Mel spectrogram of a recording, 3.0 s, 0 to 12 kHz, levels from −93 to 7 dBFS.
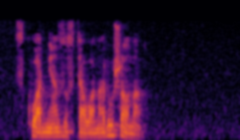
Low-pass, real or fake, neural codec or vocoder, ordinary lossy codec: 7.2 kHz; real; none; MP3, 96 kbps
